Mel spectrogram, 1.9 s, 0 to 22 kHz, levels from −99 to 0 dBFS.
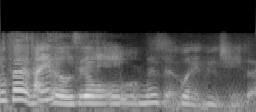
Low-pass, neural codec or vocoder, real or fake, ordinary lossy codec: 7.2 kHz; codec, 16 kHz, 0.5 kbps, FreqCodec, larger model; fake; none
